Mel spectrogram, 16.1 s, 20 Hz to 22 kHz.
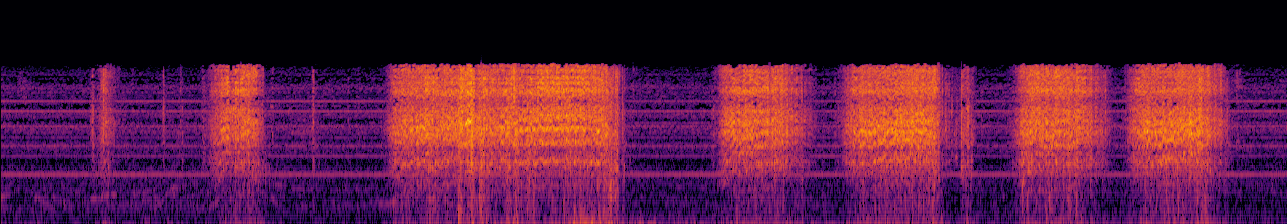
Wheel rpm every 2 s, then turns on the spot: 0, 30, 60, 130, 50, 80, 60, 70.
2-4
